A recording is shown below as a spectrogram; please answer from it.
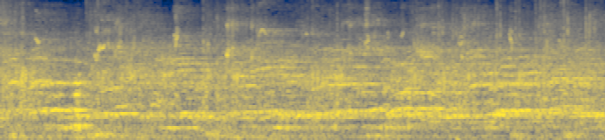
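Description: Gym ambience at a basketball game: spectators' voices in a steady murmur, with a basketball being dribbled on the hardwood court and a few faint knocks.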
